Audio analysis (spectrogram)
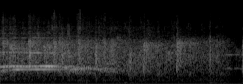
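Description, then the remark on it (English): An audience at Christ Uncensored House church claps in a steady, dense patter of many hands, moderately loud and sustained throughout, with a few bright tonal streaks early on and no clear talking over it. “I see like 20 people that believe that and 30 people that half clap.”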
